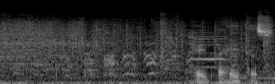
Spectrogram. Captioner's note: laughs maniacally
